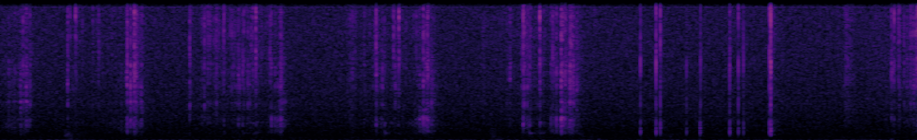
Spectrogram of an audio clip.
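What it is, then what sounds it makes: Plastic-coated dumbbell plates. Long nails tap and scratch the black textured plastic-shell plates of an adjustable dumbbell with a red grip, its plates likely filled, resting on the floor. The quiet clip holds short, dry clicks with almost no ring and bright, scratchy rasps, scattered irregularly over a steady low hum.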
